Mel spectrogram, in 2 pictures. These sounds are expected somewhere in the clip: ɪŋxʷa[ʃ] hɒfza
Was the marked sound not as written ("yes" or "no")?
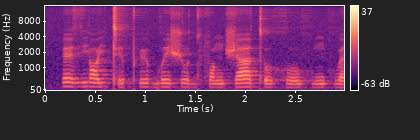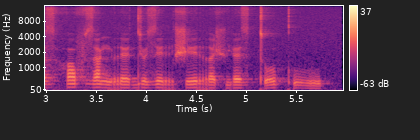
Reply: yes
